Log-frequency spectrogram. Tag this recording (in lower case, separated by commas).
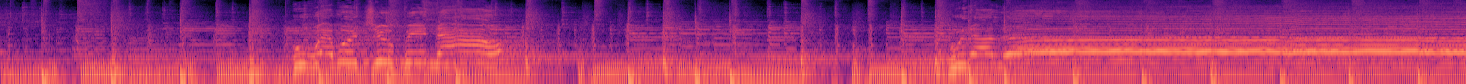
music, vocal music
